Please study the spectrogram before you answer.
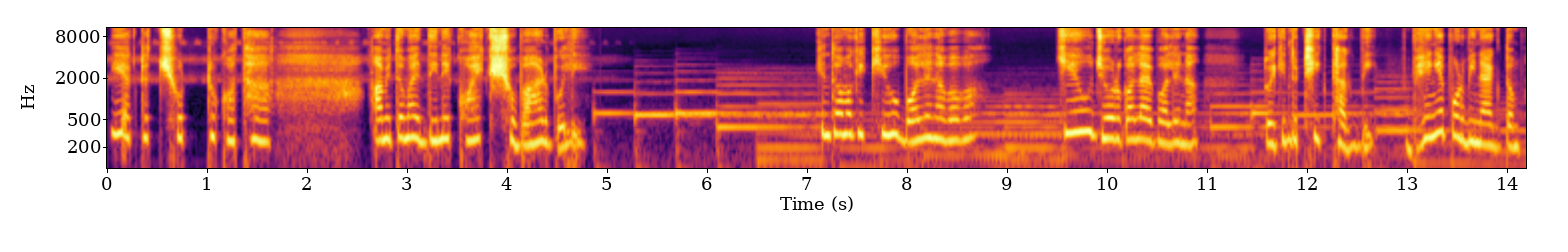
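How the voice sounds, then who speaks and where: A woman's voice: high voice, a little slow, long pauses, over music. A woman playing a weary, devoted daughter who cares for her bedridden father, confiding and emotional in an intimate audio drama monologue. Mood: anguished, exhausted.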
